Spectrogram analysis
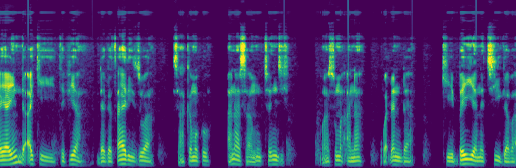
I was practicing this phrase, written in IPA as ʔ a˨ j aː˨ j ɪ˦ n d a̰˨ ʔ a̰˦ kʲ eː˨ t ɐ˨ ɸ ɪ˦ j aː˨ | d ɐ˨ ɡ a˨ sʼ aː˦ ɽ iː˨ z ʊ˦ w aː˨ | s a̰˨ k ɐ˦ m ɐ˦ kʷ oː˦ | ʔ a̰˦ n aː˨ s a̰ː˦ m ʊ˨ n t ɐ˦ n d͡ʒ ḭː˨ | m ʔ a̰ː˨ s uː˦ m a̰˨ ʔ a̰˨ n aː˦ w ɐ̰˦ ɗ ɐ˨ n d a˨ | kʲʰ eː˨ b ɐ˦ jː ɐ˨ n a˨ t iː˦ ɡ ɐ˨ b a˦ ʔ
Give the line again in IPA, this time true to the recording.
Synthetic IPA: ʔ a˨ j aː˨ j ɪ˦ n d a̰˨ ʔ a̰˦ kʲ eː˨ t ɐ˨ ɸ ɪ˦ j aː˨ | d ɐ˨ ɡ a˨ sʼ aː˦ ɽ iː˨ z ʊ˦ w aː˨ | s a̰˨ k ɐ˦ m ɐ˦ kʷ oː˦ | ʔ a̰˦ n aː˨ s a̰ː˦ m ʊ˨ n t͡ʃ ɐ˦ n d͡ʒ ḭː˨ | m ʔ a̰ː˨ s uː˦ m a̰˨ ʔ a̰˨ n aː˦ w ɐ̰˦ ɗ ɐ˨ n d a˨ | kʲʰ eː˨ b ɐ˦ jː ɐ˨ n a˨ t͡ʃ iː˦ ɡ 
